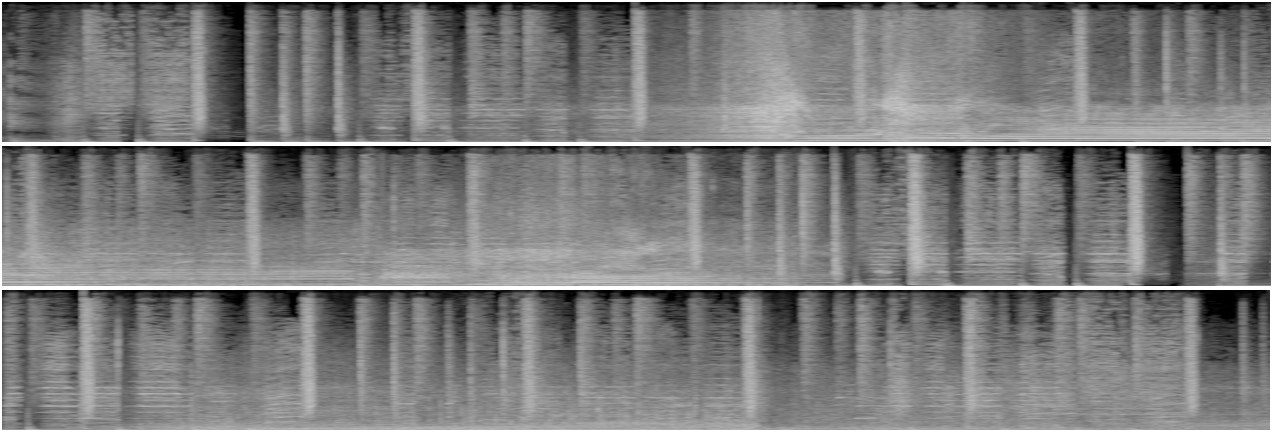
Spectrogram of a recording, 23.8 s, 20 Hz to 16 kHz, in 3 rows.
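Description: A Kawasaki H2 with 268 hp at the wheel and a KTM 1290 Super Duke ride hard. A loud, close engine howl climbs in pitch through repeated gear changes, with brief drops between surges.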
